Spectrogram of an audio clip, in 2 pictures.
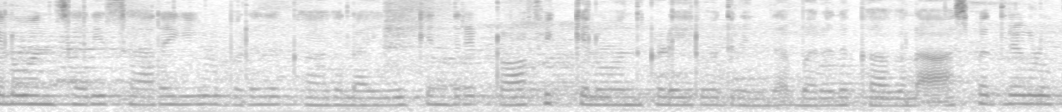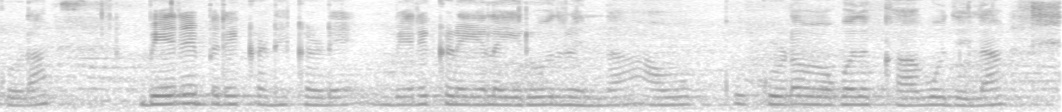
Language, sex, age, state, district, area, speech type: Kannada, female, 18-30, Karnataka, Chikkaballapur, rural, spontaneous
